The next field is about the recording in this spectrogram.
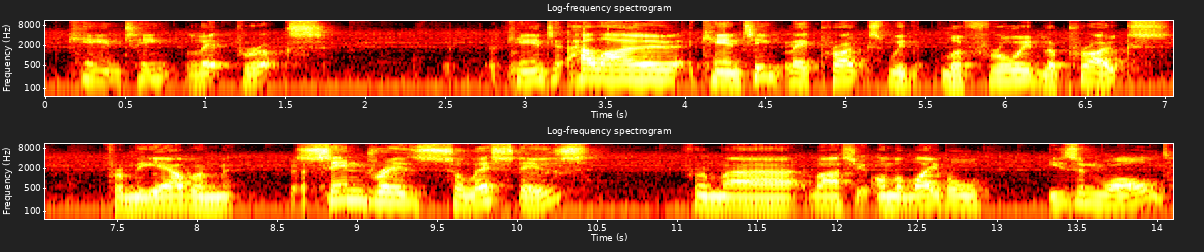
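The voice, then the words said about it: Put-on Australian accent. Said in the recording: “How would you say it in like an Australian accent?”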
